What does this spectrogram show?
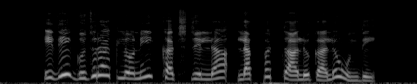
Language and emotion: Telugu, neutral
